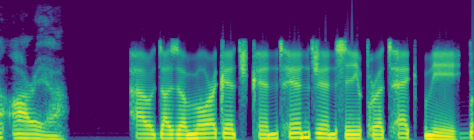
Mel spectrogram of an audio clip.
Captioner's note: automated Voice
